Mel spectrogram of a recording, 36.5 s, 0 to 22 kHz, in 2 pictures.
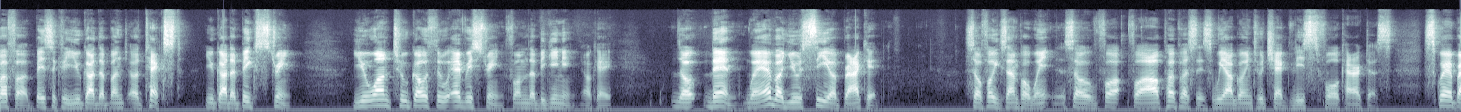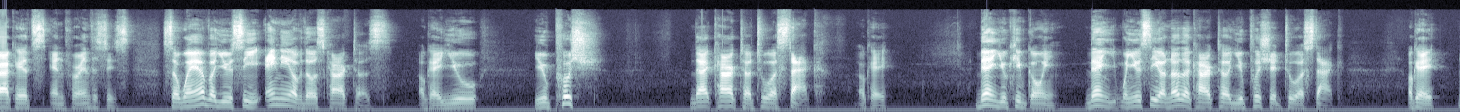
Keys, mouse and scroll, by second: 12.3 ctrl+g, 12.4-16.1 typing.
